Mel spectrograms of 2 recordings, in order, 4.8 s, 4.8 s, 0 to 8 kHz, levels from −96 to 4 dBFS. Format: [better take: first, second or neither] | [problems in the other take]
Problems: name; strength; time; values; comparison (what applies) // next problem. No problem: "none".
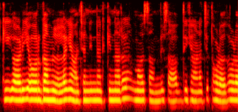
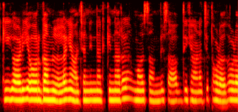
first | noise reduction (neural mask model Resemble Enhance denoiser)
